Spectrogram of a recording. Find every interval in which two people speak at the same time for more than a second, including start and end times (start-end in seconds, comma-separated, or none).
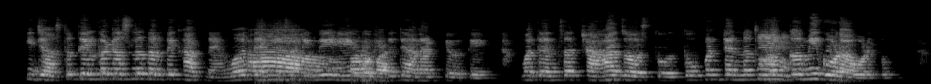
2.5-3.8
